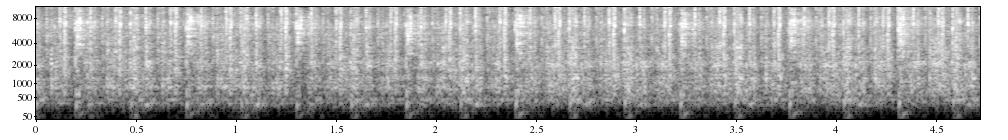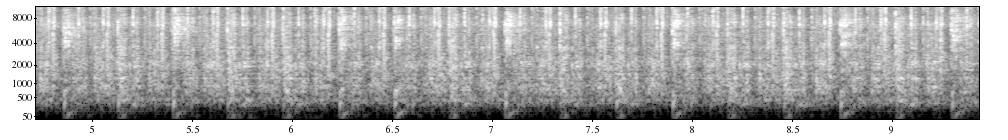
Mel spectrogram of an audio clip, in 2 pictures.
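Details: 1923 3.5 hp Emu (rebadged Hercules) stationary engine, restored early 1980s, idle 20+ years, after oiling a sticking magneto/exhaust valve linkage: crisp regular firing near two beats a second with light mechanical clatter; normal hit-and-miss running.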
